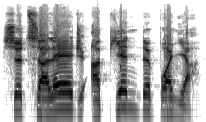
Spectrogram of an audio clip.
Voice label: "ceute", patois jura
